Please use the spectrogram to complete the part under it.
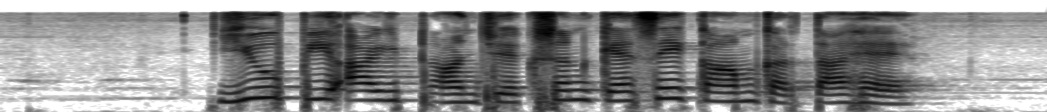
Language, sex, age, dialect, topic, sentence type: Hindi, female, 25-30, Hindustani Malvi Khadi Boli, banking, question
